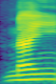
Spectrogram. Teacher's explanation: একটা পূর্ণ স্বরধ্বনি আ এবং ইটা হচ্ছে অর্ধ স্বরধ্বনি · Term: দ্বিস্বরধ্বনি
